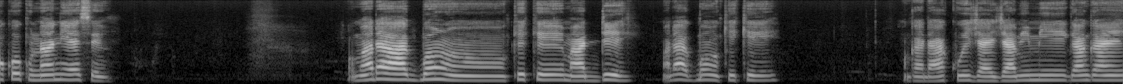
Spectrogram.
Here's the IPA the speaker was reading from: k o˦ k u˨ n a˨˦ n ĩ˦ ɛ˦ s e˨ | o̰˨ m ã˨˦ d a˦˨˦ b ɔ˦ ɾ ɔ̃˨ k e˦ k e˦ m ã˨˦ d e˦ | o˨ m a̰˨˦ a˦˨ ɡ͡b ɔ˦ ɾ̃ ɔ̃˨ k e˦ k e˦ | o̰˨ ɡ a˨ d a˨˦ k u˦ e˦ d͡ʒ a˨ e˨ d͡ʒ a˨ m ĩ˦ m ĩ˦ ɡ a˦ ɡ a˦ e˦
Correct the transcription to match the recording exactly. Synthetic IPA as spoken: k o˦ k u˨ n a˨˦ n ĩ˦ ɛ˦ s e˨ | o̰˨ m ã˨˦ d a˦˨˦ ɡ͡b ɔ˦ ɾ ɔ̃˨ k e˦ k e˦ m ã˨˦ d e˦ | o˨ m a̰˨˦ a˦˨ ɡ͡b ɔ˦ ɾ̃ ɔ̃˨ k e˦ k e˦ | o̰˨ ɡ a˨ d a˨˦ k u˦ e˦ d͡ʒ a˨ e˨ d͡ʒ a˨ m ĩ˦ m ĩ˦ ɡ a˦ ɡ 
